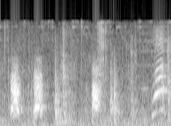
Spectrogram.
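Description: A dog, Lucky, barks several times in short, sharp bursts with uneven gaps between them, then lets out a higher, drawn-out yelp at the end, after jumping out of the open back of a Jeep and running off.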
